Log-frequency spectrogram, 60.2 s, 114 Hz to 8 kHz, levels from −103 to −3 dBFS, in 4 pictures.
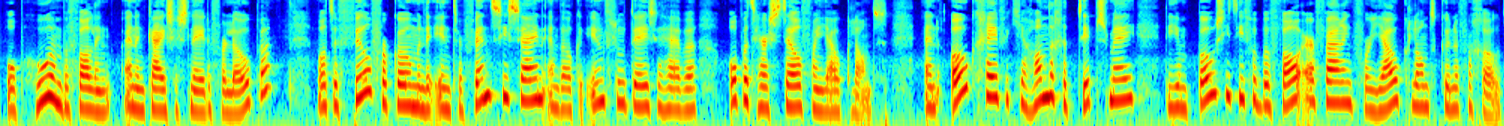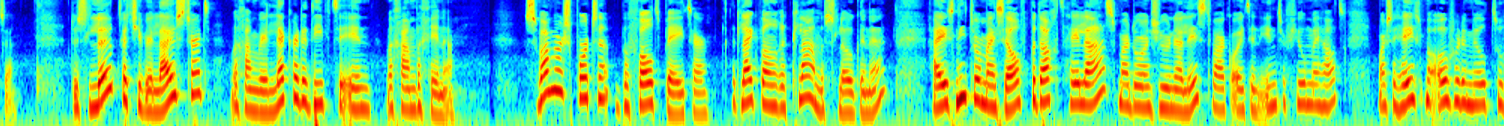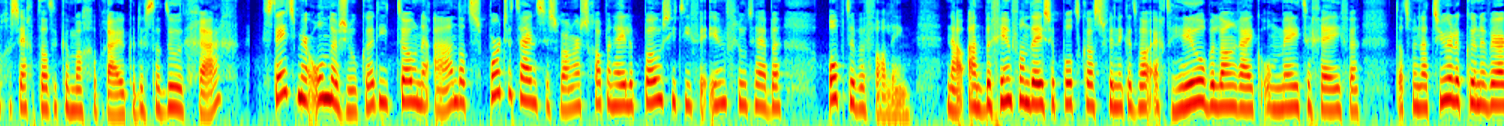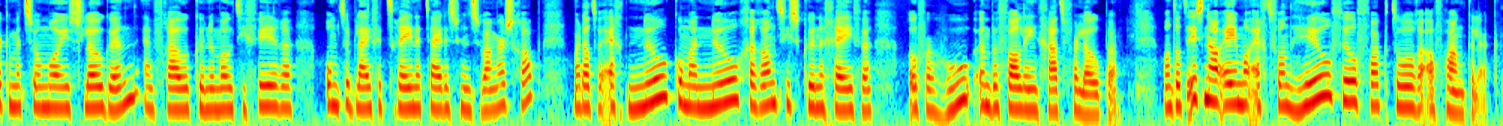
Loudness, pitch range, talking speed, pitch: -20 LUFS, 205-255 Hz, 185 wpm, 225 Hz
